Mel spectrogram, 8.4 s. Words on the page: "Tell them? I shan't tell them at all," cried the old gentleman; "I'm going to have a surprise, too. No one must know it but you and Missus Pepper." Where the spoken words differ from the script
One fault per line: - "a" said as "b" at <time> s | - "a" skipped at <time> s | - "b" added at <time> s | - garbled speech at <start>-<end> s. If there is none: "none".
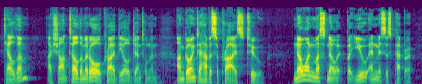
none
